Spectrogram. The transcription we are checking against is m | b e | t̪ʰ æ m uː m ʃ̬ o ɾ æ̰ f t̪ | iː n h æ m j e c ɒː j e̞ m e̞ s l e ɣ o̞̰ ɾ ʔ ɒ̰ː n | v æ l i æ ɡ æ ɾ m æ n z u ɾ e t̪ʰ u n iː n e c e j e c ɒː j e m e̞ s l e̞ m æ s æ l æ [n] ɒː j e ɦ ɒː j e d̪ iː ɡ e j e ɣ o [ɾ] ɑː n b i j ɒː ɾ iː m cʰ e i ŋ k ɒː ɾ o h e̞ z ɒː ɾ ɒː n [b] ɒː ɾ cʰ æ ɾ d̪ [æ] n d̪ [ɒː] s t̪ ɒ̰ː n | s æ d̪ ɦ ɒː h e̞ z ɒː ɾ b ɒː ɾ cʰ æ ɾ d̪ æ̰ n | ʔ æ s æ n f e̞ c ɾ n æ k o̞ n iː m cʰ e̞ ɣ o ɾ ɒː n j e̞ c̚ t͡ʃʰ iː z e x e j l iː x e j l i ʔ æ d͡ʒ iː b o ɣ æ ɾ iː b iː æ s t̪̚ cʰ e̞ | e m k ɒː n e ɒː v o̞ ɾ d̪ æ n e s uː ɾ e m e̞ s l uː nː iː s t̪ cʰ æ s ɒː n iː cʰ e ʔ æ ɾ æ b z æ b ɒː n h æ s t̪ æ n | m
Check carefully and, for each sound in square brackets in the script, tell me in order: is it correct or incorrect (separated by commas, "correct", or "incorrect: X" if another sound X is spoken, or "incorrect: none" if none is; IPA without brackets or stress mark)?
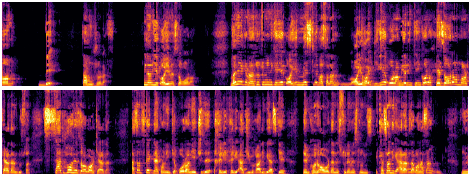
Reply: correct, correct, correct, correct, incorrect: uː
